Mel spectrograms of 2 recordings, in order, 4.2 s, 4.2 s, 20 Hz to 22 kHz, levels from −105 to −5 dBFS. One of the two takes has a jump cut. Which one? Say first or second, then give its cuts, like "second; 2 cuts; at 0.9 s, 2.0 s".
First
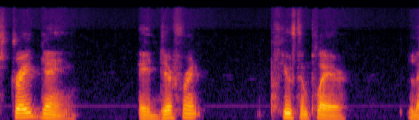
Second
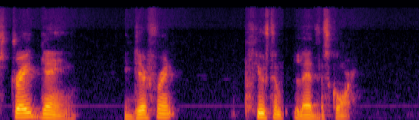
second; 3 cuts; at 1.3 s, 2.8 s, 3.2 s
